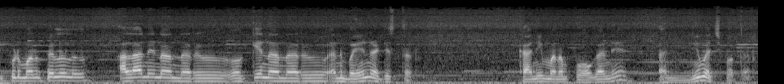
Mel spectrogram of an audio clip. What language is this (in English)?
Telugu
